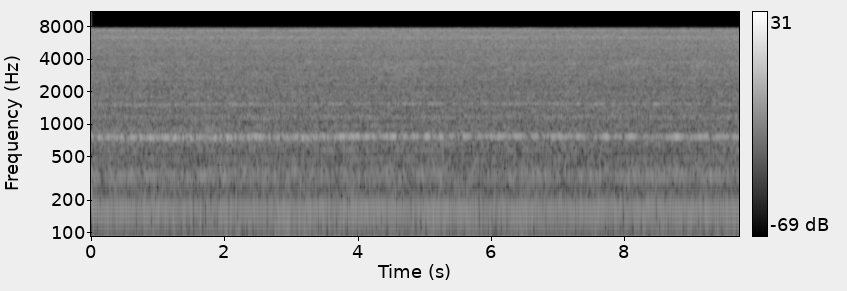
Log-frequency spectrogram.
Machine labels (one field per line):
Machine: fan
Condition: abnormal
